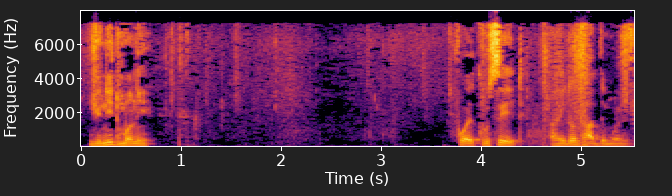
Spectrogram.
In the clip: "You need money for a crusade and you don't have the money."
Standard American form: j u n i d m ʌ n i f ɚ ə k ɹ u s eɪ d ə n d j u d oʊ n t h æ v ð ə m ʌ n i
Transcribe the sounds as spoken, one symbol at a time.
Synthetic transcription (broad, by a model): j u n i d m ʌ n i f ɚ ə k ɹ u s eɪ d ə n j u d oʊ n t h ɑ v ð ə m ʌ n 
